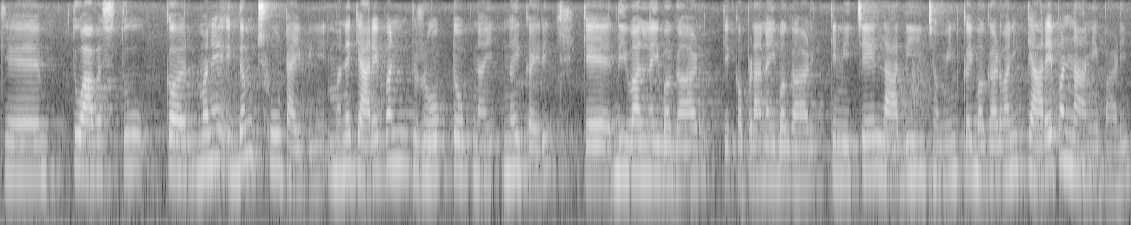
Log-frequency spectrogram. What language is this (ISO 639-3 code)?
guj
